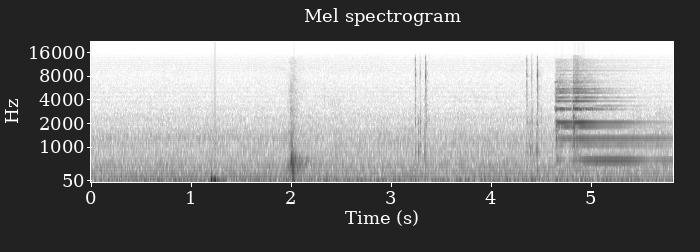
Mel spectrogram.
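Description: Subscribe-button animation sound effect: two mouse clicks, then a bell chime that rings for about a second and fades. Before it, two soft knocks of a wooden spatula stirring masala paste in a frying pan.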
